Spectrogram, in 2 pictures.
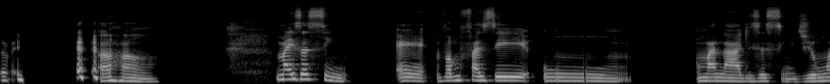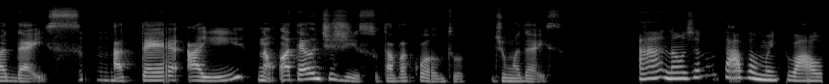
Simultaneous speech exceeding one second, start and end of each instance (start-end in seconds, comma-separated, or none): none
